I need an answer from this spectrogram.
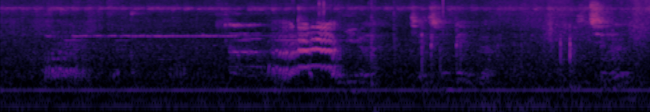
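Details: Bori, a pet female cat devoted to her dad, indoors at night; a short tonal call swells and fades midway over a low steady hum, with faint household noise around it.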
